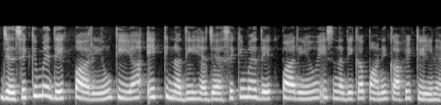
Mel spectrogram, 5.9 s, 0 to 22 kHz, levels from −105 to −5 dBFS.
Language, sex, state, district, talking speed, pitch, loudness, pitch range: Hindi, female, Bihar, Katihar, 265 wpm, 265 Hz, -18 LUFS, 240-295 Hz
